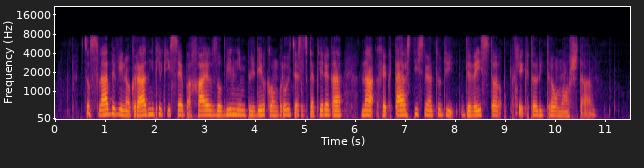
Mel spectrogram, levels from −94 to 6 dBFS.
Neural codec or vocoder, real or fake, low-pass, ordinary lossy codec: codec, 24 kHz, 1.5 kbps, HILCodec; fake; 7.2 kHz; none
